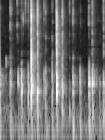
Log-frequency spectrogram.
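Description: Keys clatter on a computer keyboard in a quick irregular burst of close, crisp taps with no voices.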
